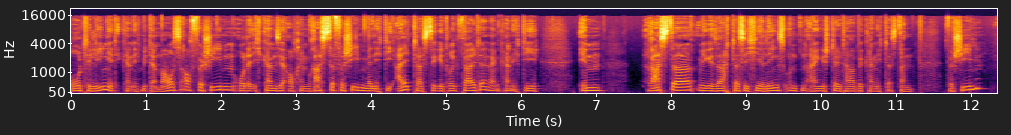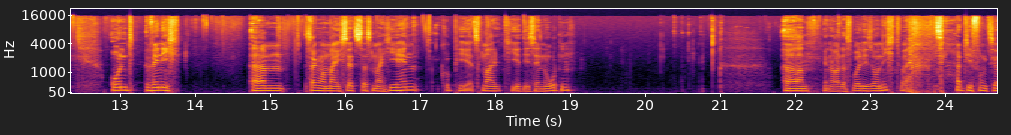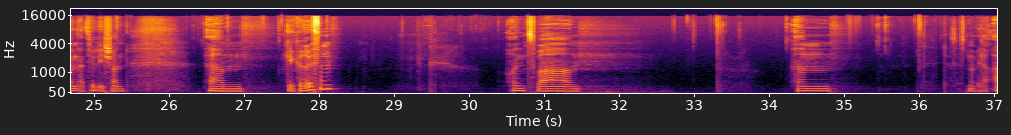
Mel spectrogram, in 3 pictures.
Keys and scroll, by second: 20.4 r, 22.5 super+z.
